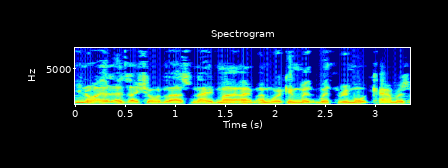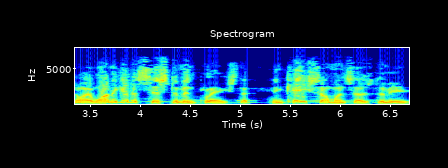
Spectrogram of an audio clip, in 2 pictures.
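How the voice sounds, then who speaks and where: A voice rattles along at a very fast pace with hardly any pauses and lively intonation. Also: man, medium pitch for a man, very even loudness. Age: 70s. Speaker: wildlife biologist. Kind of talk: interview. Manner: halting.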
